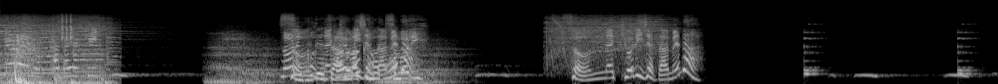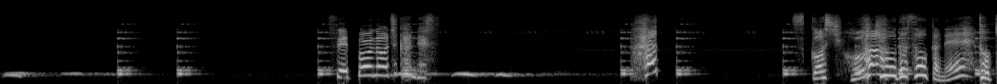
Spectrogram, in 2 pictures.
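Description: Bright electronic battle effects burst and whoosh.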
